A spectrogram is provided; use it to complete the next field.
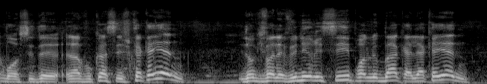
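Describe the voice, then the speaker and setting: With noticeable background noise behind him, a man with a fairly high voice speaks at a very fast pace. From French Guiana, Kourou. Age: 60s. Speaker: local resident interviewee. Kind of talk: interview testimony. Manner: halting, repeats words.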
